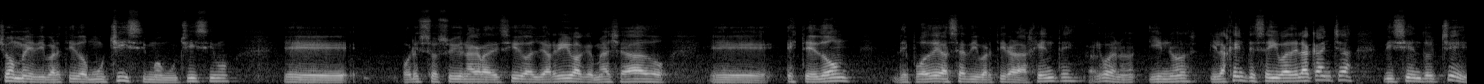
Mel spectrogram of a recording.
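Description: Long, frequent pauses break up a man's speech at a moderate pace with ordinary pitch variation. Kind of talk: interview answer. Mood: nostalgic, lively. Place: studio. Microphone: lapel.

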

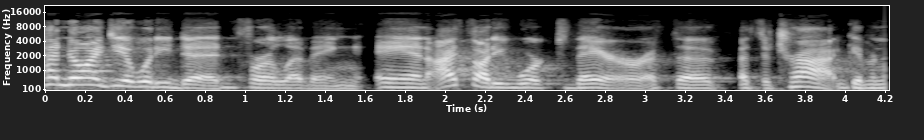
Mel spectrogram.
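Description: A woman with a Texan accent at a fairly quick pace, against a quiet background. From Texas, Plano. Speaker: racing driver's wife. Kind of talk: storytelling in casual chat. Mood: warm, amused storytelling. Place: studio. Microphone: studio mic.

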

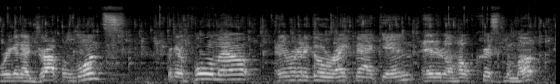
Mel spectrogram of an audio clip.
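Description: A man's high voice at a fairly quick pace, with light background noise. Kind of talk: tutorial. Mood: relaxed, playful. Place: kitchen.

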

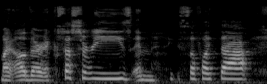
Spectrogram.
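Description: With a bright, sharp tone and ordinary pitch variation, a woman speaks at a moderate pace. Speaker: haul vlogger. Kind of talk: casual vlog chat. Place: home room. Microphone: phone near.

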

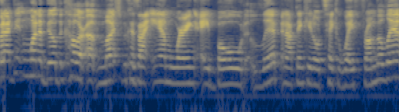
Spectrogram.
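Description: This is a woman speaking at a moderate pace. Her pitch varies in an ordinary way. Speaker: beauty vlogger. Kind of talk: product review vlog. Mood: enthusiastic, upbeat. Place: home room.

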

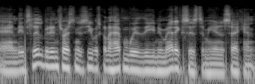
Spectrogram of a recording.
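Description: A man's dark, mellow voice, somewhat breathy, with ordinary pitch variation and a dry sound with no echo. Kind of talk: casual vlog chat. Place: car. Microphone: phone near.

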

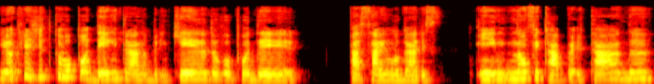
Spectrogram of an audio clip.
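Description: A woman talks at a moderate pace in a fairly high voice with a bright, sharp tone. Her pitch varies in an ordinary way against a quiet background. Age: 20s. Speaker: viewer on live call. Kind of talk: personal testimony. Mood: earnest, personal. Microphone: video call.

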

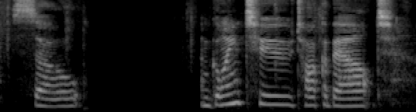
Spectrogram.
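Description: A woman with an American accent, her intonation flat and monotone. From New Jersey. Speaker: papercraft demonstrator. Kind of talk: crafting tutorial. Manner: casual with frequent fillers.

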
